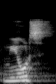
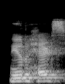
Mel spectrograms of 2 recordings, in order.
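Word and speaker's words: Muirhead: तो आप एक इनक्वलिटी है म्यूट्स इनक्वलिटी, ठीक है, म्यूर हेड्स इनक्वलिटी बोलते हैं बेसिकली इसका प्रोनाउंसिएशन।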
